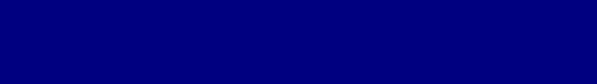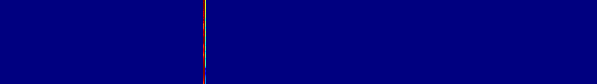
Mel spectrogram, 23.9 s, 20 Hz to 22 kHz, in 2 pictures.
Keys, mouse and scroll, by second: 0.2 scroll down 1, 0.4-0.7 scroll up 4, 0.5 shift+middle click, 0.7 shift+middle click, 0.8 click, 1.0 Tab, 1.1 click, 1.3-3.0 typing, 1.4 click, 1.5 Tab, 1.6 click, 2.0 click, 2.4 middle click, 2.8 click, 4.0 click, 4.3 click, 4.9 click, 6.3 click, 6.9 middle click, 7.4 shift+d, 7.7-8.4 drag, 8.8-9.8 drag, 9.8 middle click, 10.3 click, 10.3 0, 10.5 scroll down 6, 10.6 middle click, 11.3 click, 11.6 middle click, 11.7 0, 11.9-12.5 scroll down 3, 12.0 click, 12.5 click, 12.7 0, 13.1-13.5 shift+middle drag, 13.5 click, 13.9 0, 14.1 scroll up 6, 14.2 middle drag, 14.4 click, 14.8 shift+d, 15.4 shift+d, 15.7 middle click, 16.0-17.3 drag, 17.4 click, 17.9 shift+a, 18.9 click, 20.4-21.9 drag, 21.9 middle click, 22.2 click, 22.7 middle click, 23.3 click.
